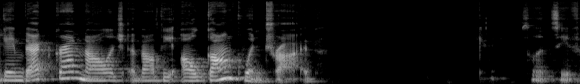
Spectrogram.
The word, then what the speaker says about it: Algonquin: going so it says how do you pronounce Algonquin how do you spell it so how Gong Qin is pronounced Algonquin oh okay taught me something Algonquin is the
